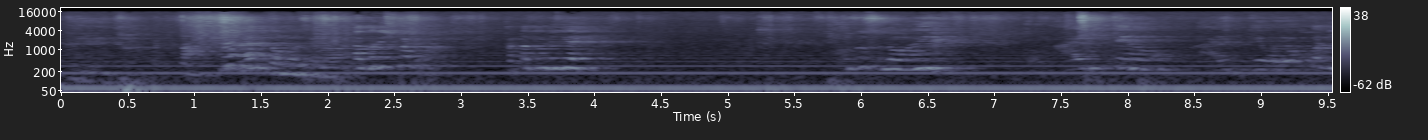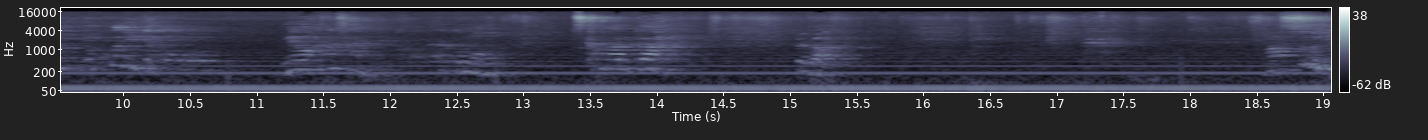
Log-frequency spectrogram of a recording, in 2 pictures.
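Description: An elderly man speaks calmly, explaining.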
